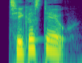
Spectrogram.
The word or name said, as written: tiggerstav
